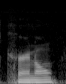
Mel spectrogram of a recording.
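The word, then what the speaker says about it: colonel: vowels in there that don't make any sense kernel is not spelled it's spelled Colonial um and you know what I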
